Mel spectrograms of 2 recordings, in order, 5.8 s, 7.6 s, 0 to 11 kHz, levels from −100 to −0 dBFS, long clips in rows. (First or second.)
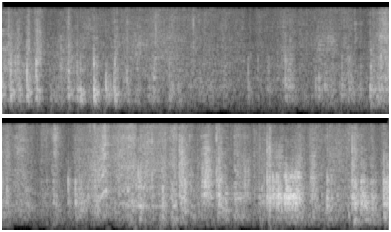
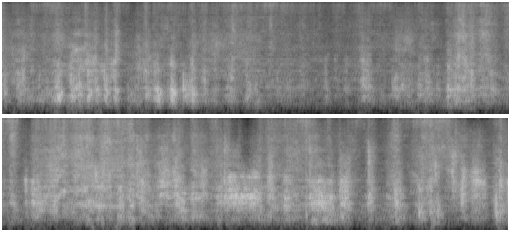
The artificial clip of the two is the second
